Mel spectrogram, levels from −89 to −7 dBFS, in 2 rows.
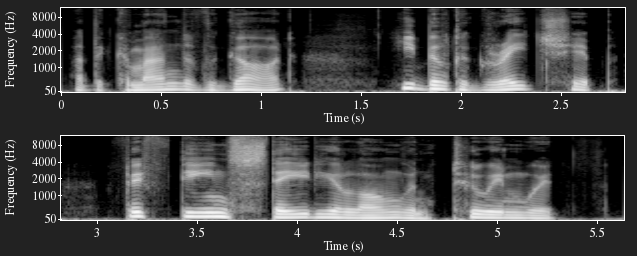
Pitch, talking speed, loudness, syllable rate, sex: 115 Hz, 190 wpm, -19 LUFS, 4.7 syllables/s, male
